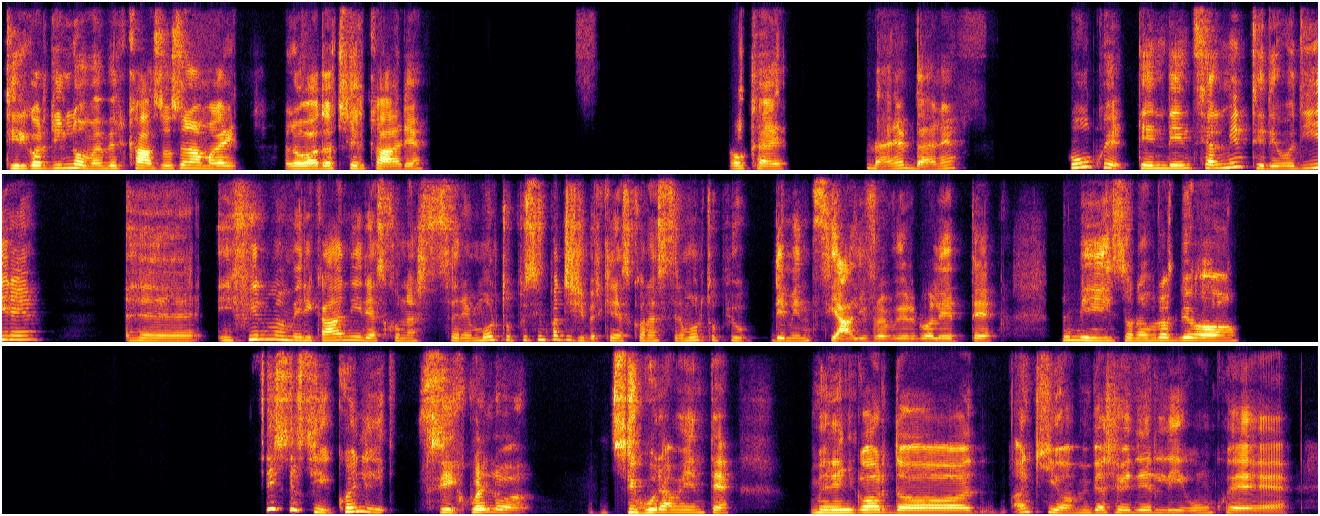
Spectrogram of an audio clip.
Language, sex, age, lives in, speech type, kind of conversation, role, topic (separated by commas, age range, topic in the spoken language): Italian, female, 20-24, Italy, conversation, unstructured, none, Qual è il film che ti ha fatto ridere di più?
